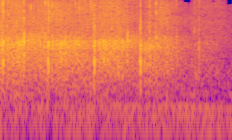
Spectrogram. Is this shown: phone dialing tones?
no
